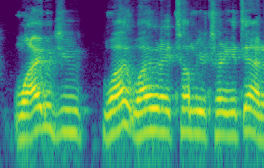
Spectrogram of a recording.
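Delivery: loud, utterly bewildered disbelief, acted out. Retelling the agent's reply on hearing the offer turned down: imitating a confused agent.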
